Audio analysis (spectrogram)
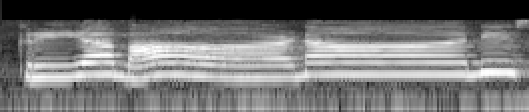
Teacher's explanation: ಕ್ರಿಯಮಾಣಾನಿ ಮಾಣ ಎರಡು ದೀರ್ಘ ನಿ ರಸ್ವ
